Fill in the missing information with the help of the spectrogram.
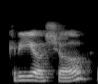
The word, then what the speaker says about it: Criollo: And their breed is Criollo, is how you say it in Argentina.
